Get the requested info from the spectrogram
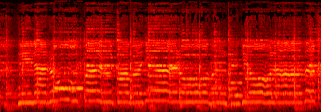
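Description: Live Cantabrian folk music: a melody of held notes stepping up and down, with a frame drum among the instruments.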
